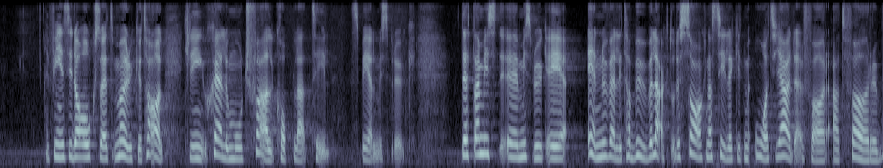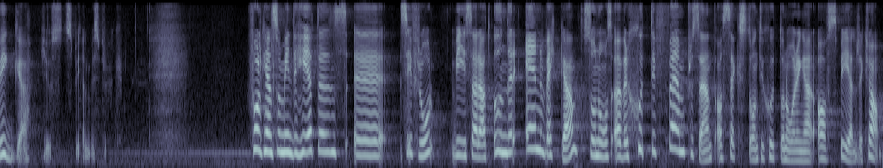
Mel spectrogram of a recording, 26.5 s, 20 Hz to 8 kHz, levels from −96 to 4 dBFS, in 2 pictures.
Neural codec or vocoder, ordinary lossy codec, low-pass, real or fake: none; none; 7.2 kHz; real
